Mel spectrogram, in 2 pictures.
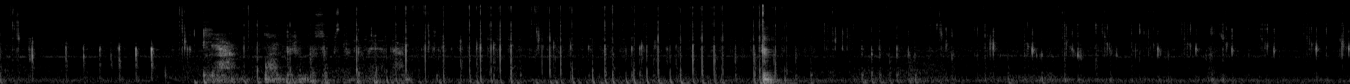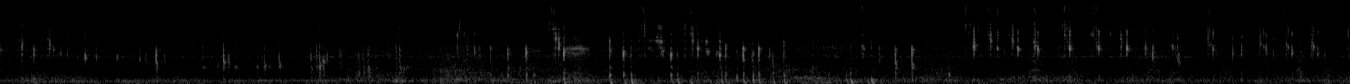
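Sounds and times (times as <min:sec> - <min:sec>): makeup brush bristles scratching: 0:02.2 - 0:08.2.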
